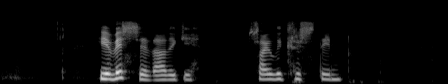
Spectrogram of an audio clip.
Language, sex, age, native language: Icelandic, female, 20-29, Icelandic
